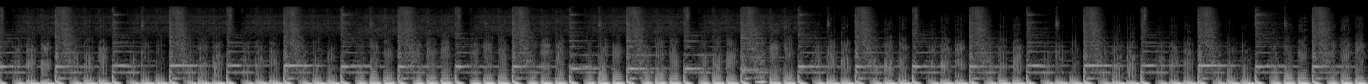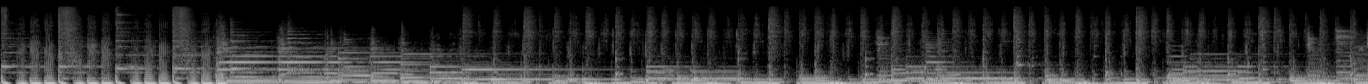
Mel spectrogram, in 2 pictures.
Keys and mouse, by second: 0.6 alt+shift+click, 2.2 middle click, 3.9 middle click, 5.4 alt+shift+click, 5.7 middle click, 7.5 alt+shift+click, 7.8 alt+shift+click, 8.1 middle click, 8.8 alt+shift+click, 9.8 middle click, 10.5 shift+middle click, 10.7 ctrl+z, 10.7-12.7 drag, 14.8-17.4 drag, 18.6 Tab, 20.0 Tab, 21.3 click, 24.9 middle click, 25.6 click, 26.1 alt+shift+click, 26.4 middle click, 26.6 alt+shift+click, 27.0 alt+shift+click, 27.2 middle click.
